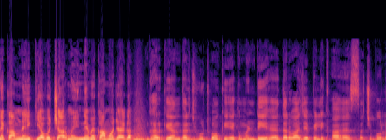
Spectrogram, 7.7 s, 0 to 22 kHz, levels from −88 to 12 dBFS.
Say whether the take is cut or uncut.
cut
